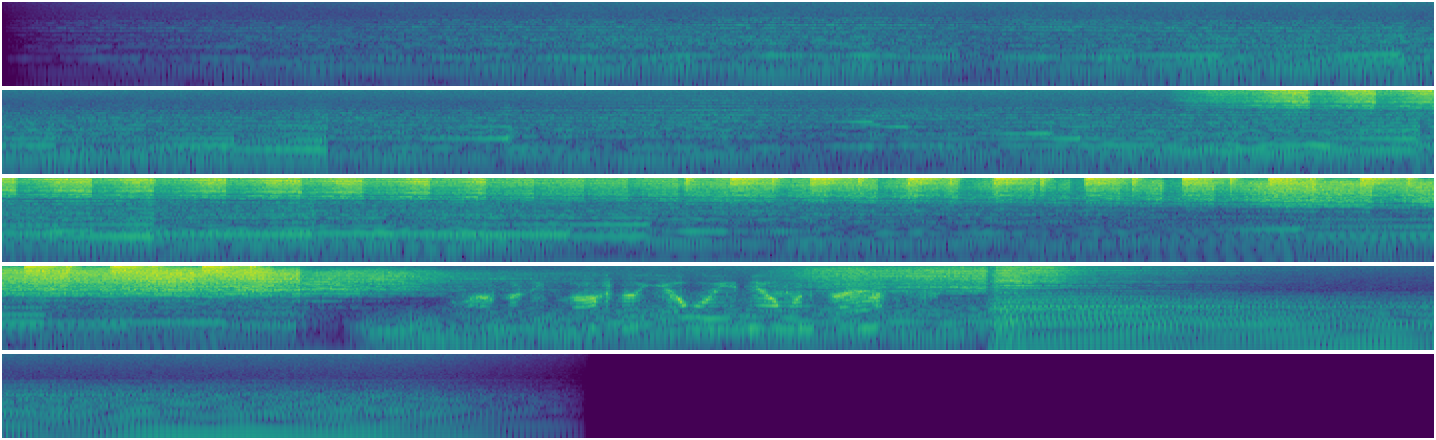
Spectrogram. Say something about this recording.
A short intro piece
Ambiance, atmosphere, intro, music, scripture, stab, synth, trippy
